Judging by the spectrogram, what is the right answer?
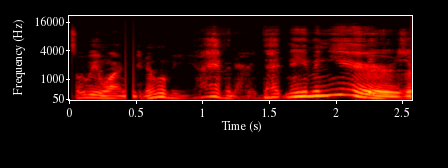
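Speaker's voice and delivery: Obi-Wan Kenobi. Retold or imitated. Quoting Star Wars to a friend, light Obi-Wan impression. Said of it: "And Obi-Wan Kenobi goes".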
